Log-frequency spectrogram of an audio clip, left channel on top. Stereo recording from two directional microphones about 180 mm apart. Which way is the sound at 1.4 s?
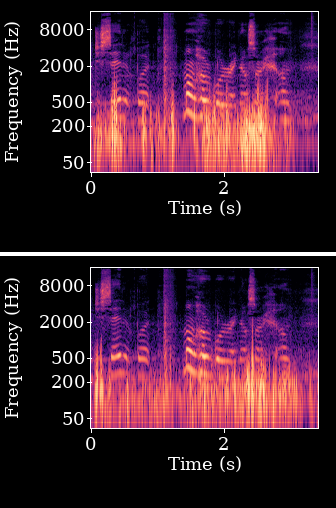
10° right (ahead or behind).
